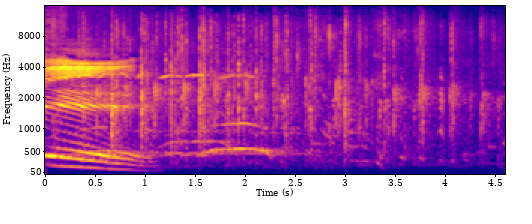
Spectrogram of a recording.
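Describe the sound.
A loud, drawn-out voice sliding downward in pitch opens briefly. Then an audience breaks into dense, steady applause for the next performer being introduced, which carries on through the rest and gradually softens toward the end.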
